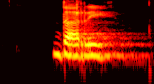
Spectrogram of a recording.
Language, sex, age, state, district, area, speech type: Santali, female, 18-30, West Bengal, Jhargram, rural, read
